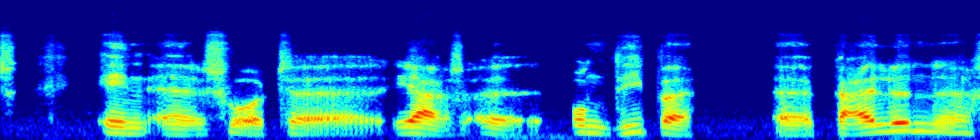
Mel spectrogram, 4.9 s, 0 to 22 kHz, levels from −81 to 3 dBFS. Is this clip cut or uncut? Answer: uncut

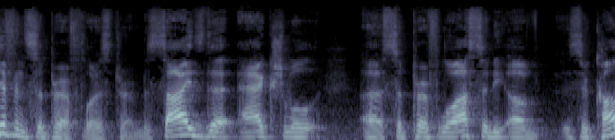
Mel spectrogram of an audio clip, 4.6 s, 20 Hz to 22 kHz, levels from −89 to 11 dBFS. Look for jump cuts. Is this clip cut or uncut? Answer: uncut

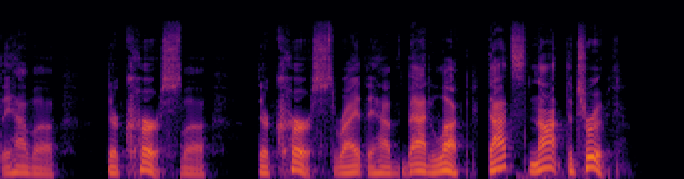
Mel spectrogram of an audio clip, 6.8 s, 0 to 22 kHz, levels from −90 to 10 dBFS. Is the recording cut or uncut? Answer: cut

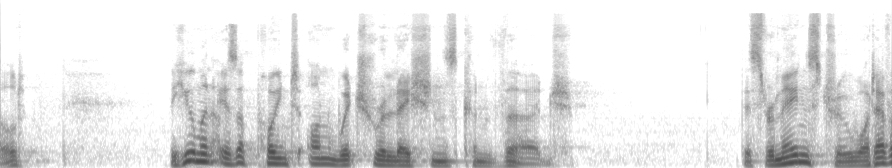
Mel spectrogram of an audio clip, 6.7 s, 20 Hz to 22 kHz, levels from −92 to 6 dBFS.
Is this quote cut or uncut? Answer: cut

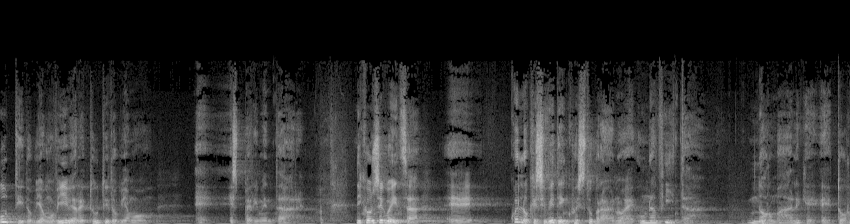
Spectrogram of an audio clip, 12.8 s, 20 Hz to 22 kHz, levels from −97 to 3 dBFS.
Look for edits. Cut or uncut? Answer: uncut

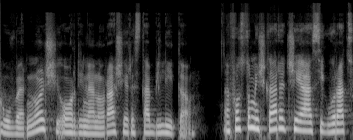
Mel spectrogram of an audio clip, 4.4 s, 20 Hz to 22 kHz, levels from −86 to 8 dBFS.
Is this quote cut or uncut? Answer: uncut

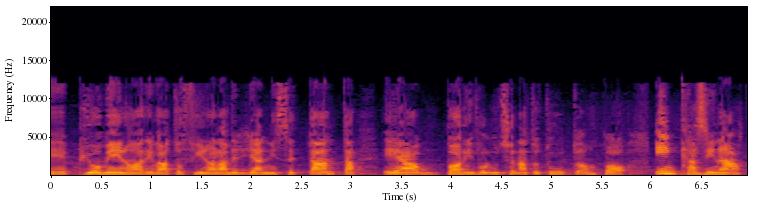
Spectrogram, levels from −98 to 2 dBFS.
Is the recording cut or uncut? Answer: cut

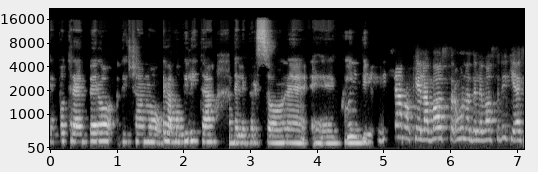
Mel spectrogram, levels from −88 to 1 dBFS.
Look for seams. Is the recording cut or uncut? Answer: cut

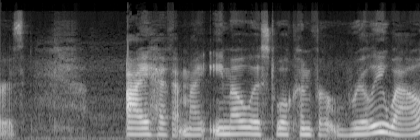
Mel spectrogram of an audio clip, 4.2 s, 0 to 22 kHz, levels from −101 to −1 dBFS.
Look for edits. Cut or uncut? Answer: cut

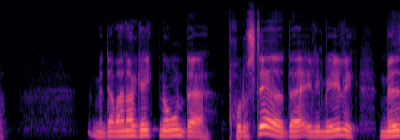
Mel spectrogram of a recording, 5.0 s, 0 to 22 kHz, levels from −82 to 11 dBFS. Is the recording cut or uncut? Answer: uncut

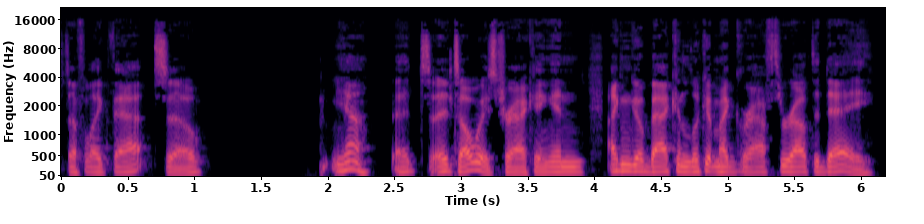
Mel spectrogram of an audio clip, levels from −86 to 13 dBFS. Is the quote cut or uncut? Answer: cut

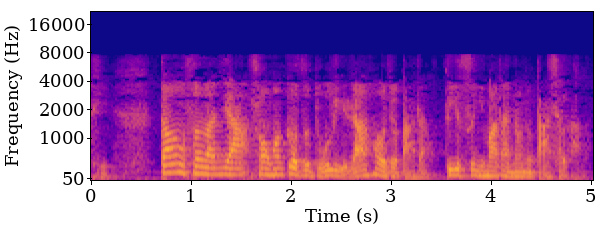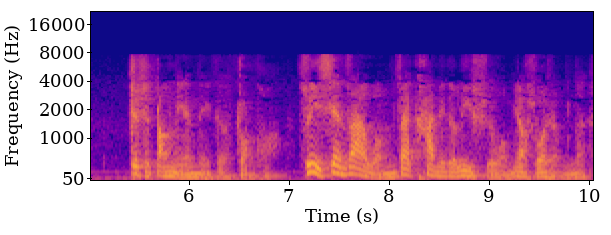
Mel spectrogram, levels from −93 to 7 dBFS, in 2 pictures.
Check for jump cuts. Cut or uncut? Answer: cut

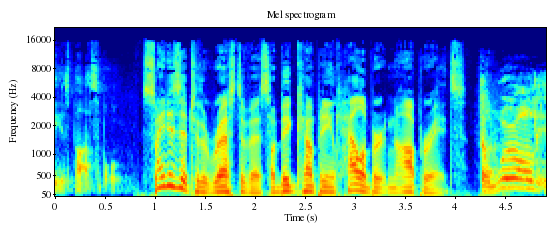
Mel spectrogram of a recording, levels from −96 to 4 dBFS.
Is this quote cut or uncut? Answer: cut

